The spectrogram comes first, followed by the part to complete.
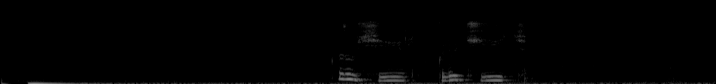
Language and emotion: Russian, sad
